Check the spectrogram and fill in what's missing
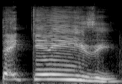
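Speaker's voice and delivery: put-on Italian-American mobster accent. Streamer imitating the game character's New York Italian accent. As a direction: lean into the New York wise-guy accent. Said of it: "I like that they actually give him this accent".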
